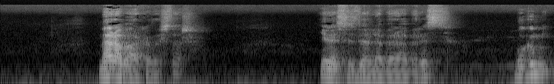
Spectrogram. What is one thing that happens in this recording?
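A middle-aged man speaks calmly and slowly, close to the microphone.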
